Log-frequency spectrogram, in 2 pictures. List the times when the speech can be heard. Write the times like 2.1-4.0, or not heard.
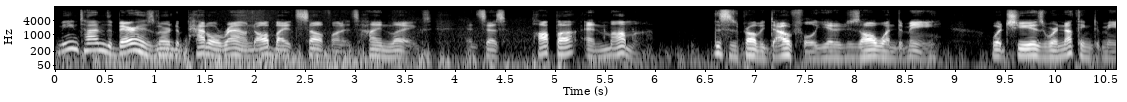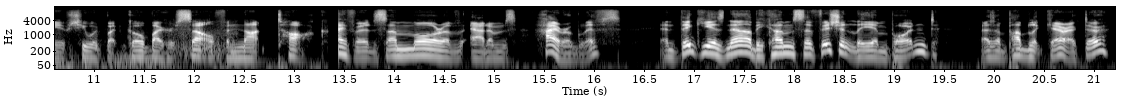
0.0-5.9, 6.5-21.1.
